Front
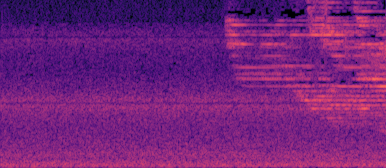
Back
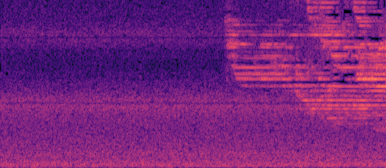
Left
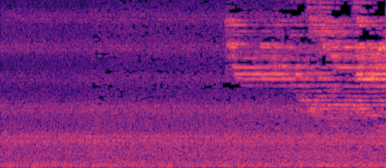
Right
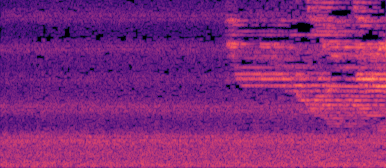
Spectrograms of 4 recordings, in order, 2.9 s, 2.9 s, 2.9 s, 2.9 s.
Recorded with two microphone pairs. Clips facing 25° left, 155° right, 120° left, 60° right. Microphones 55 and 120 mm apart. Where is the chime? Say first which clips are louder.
Back 2 dB, right 1 dB; 140° right, 1.6 m.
